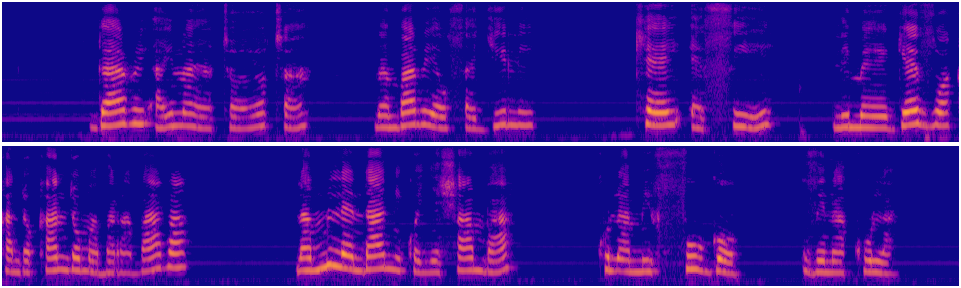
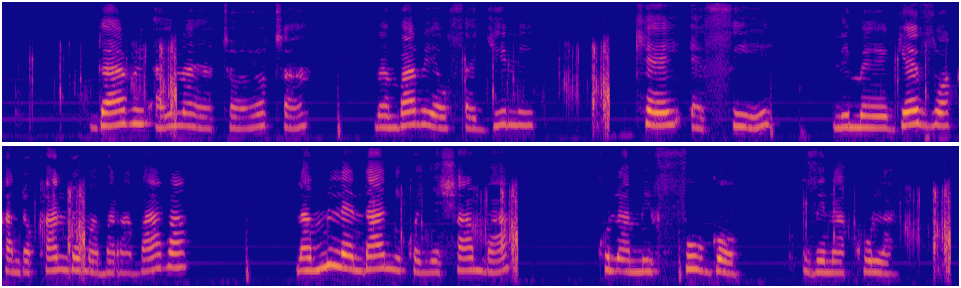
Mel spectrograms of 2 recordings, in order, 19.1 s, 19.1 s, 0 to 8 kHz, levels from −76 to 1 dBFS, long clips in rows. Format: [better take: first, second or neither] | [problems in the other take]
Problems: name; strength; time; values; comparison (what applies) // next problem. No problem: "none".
first | background sound (Telephone); 12 dB below the speech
